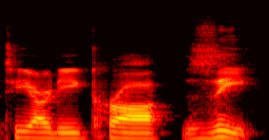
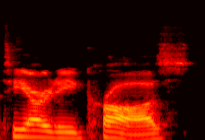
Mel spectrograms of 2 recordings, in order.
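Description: First: The word ends with the letter Z spoken. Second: The word ends in a plain z sound. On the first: "does Z-Man expect you to say Z on the end?" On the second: "Do you guys call this the TRD Craws"

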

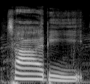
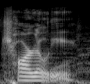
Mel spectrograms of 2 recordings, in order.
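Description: First: It is said with one merged R-like sound. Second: It is said with distinct R and L sounds. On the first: "In Japanese, you would say chari" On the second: "You have a R and a L sound that are adjacent"

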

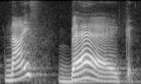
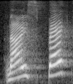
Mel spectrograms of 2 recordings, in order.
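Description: First: The vowel in bag is drawn out longer. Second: The vowel in bag is short and clipped. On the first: The speaker calls it right. "약간 길어지죠" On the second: The speaker calls it wrong. "nice bag 아니고"

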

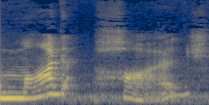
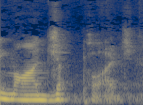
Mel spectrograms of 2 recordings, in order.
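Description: First: The first word ends in a plain 'd' sound. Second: The first word ends in a 'j' sound. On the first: The speaker calls it right. "so I said it right" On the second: The speaker calls it wrong. "I always want to say Modge Podge"

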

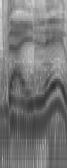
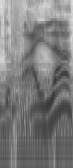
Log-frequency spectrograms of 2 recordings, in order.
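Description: First: Islay is said with French spelling sounds. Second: Islay is said the Scottish way.

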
